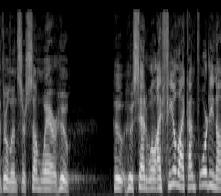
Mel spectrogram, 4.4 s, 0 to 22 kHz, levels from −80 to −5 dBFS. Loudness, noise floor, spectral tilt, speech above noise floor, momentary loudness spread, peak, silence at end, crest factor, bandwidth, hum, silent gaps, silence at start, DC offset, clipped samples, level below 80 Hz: -23 LUFS; -64 dBFS; -4 dB/octave; 41 dB; 5 LU; -4 dBFS; 0 s; 18 dB; 17 kHz; none; none; 0 s; under 0.1%; under 0.1%; -72 dBFS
